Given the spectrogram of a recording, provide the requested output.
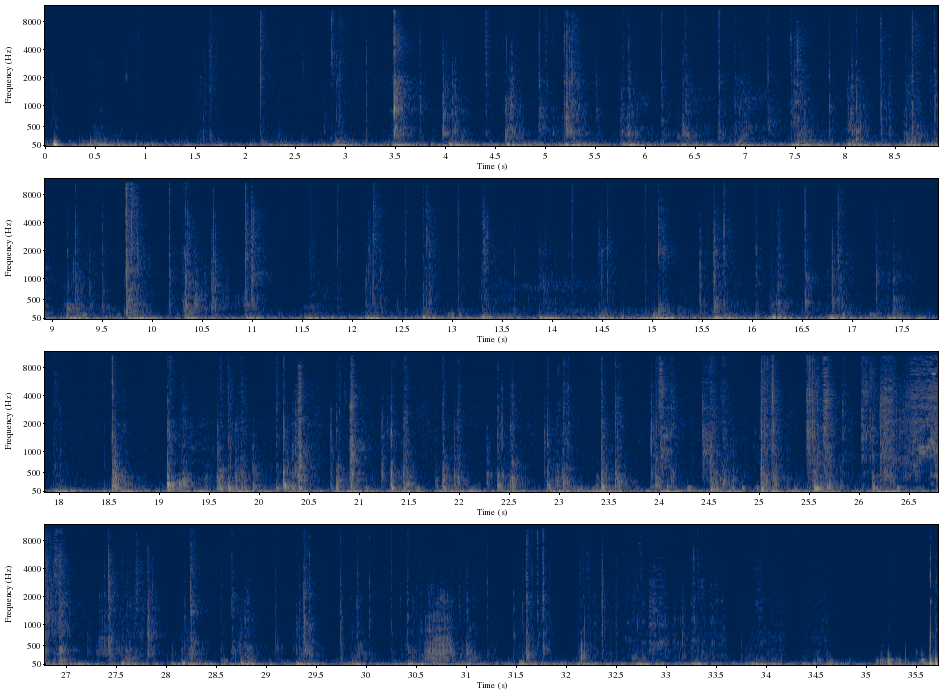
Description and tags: footsteps and stairs wood
Walking around pine wood floors barefoot.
